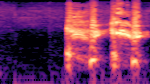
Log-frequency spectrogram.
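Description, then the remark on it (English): Two loud, harsh coughs in quick succession, each a rough burst lasting about a quarter second, with no talking around them. “going to be a severe cough.”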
